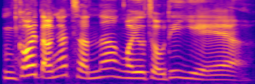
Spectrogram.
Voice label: i have work, male; XBOX; civ

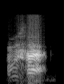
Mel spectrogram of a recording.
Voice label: suspicious; XBOX; worker

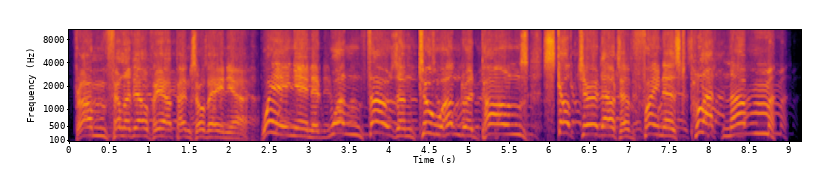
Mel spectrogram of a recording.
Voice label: announce, ENGLISH; Rocky; XBOX

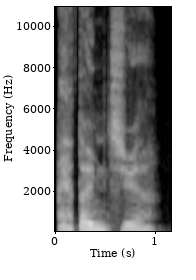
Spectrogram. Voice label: excuse me, civ fmale; XBOX

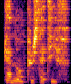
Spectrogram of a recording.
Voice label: hud pulse cannon, french

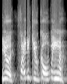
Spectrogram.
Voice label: call for reinforcements, cantonese male; XBOX; enemy

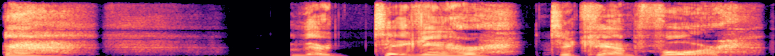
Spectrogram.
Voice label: wounded soldier, voice; Star Wars Obi Wan; XBOX

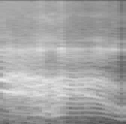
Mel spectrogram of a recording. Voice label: fall, negative; Splashdown; XBOX

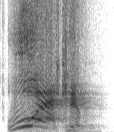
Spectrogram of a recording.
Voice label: mobster alert group; Max Payne

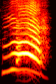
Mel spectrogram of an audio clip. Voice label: ENG; Dialogue; Cars; XBOX

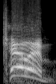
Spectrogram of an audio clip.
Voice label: kill him, english male; XBOX; enemy

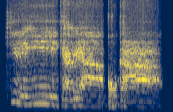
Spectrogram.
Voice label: detected, rodian

